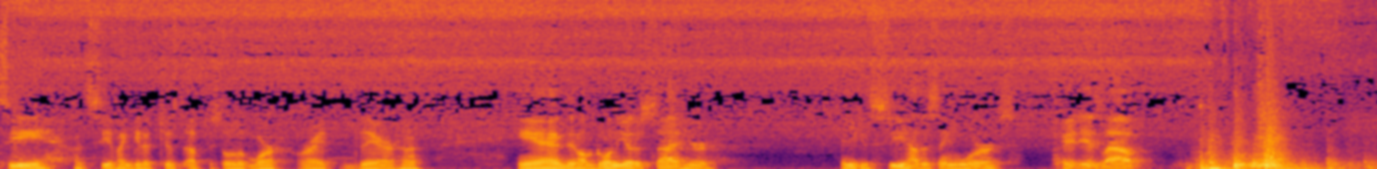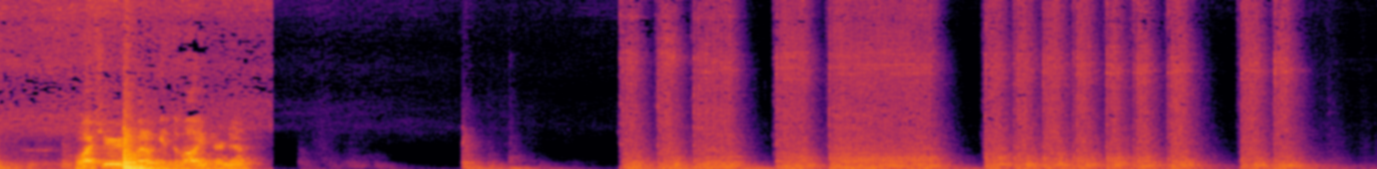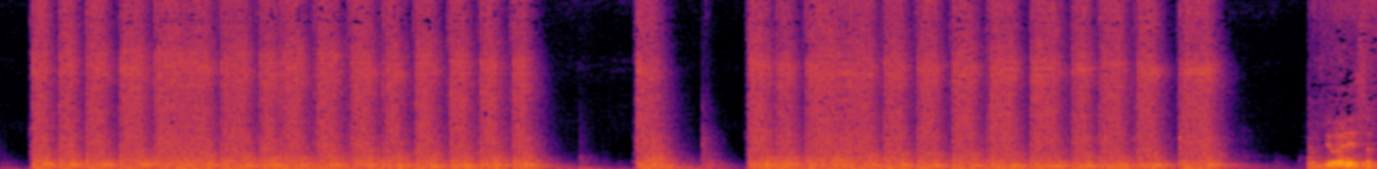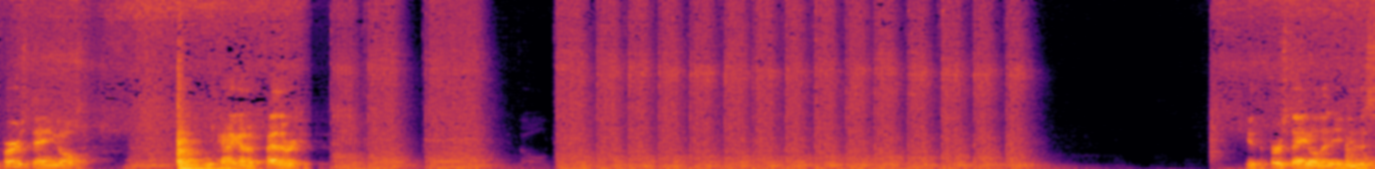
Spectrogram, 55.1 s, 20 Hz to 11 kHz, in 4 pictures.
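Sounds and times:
air hammer on sheet metal: 0:20.0 - 0:26.9, 0:27.8 - 0:33.0, 0:33.9 - 0:34.4, 0:35.0 - 0:39.8, 0:41.4 - 0:51.7.

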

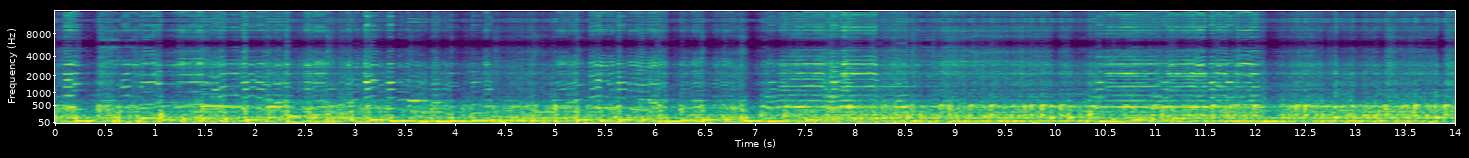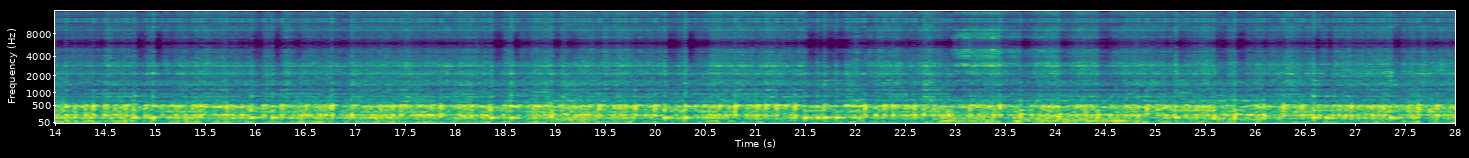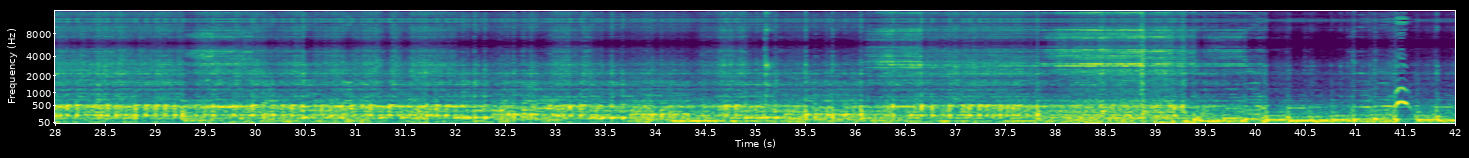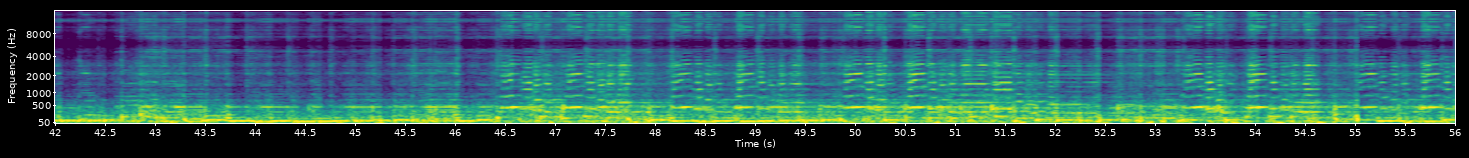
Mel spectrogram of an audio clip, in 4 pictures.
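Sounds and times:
guitar music on car radio: 0:00.0 - 0:14.4, 0:37.8 - 0:56.0.

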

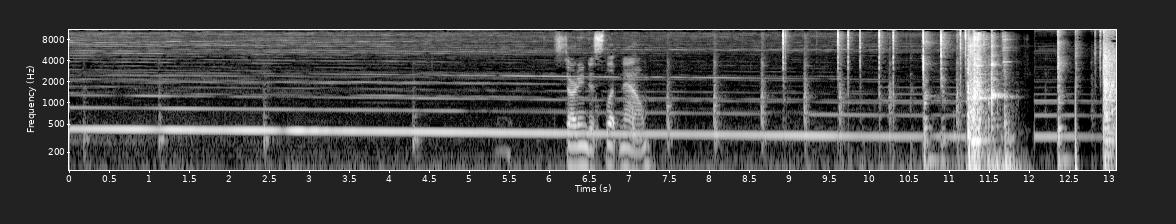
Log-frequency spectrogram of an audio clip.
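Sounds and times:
test rig humming: 0:00.0 - 0:12.9.

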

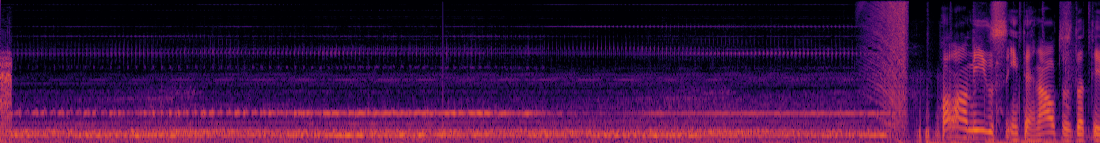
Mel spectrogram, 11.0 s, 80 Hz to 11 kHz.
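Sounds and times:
electronic drone: 0:00.0 - 0:09.1.

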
